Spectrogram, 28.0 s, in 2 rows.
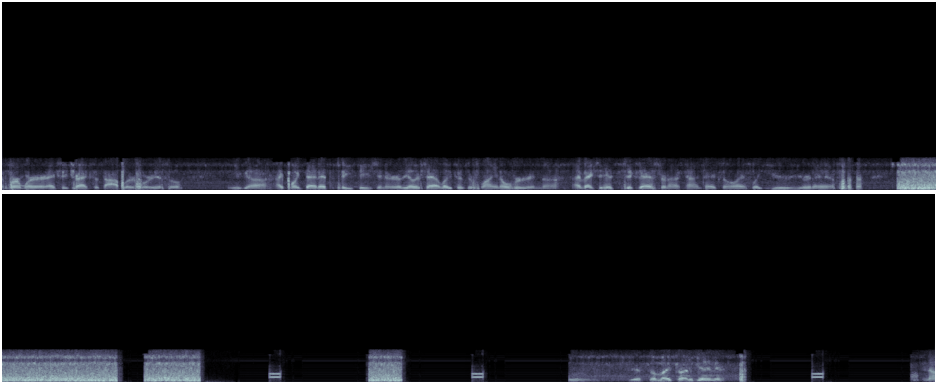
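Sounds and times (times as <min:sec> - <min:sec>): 
garbled voice over the radio: 0:00.0 - 0:02.7, 0:03.4 - 0:13.2, 0:22.5 - 0:24.9, 0:27.6 - 0:28.0
radio static from a keyed-up transmitter: 0:00.0 - 0:17.1, 0:19.5 - 0:20.1, 0:22.5 - 0:25.2, 0:27.7 - 0:28.0
speech: 0:00.2 - 0:14.1, 0:23.7 - 0:25.2.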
